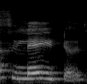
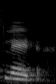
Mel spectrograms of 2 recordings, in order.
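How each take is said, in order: First: An extra vowel splits the s and l. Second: The s and l are joined without a vowel. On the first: The speaker calls it wrong. "सिलेट नहीं बोलना है ना" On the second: The speaker calls it right. "यहाँ पर होगा आपका स्लेट"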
